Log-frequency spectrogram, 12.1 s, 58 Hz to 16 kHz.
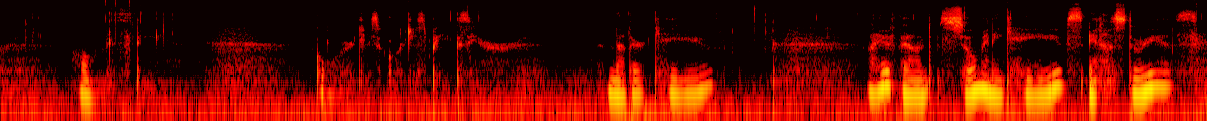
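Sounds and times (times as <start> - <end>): quiet whispering: 0.0 - 1.9, 3.0 - 12.0
soft mouth sounds: 0.2 - 1.8.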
